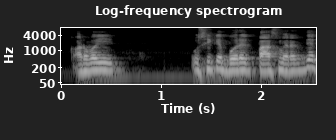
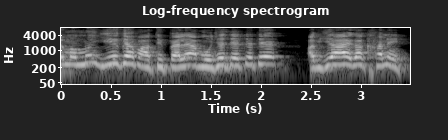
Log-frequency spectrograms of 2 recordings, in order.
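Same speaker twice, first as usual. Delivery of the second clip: put-on higher, louder little boy protesting; whiny child; 7 semitones higher, 6 dB louder than usual. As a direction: sulk like a jealous kid. Child complains to mother.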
